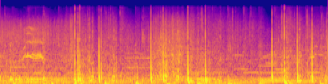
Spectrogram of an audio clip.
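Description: Aerial fireworks bursting: a quick series of sharp bangs and crackles, heard over background music with steady held notes.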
